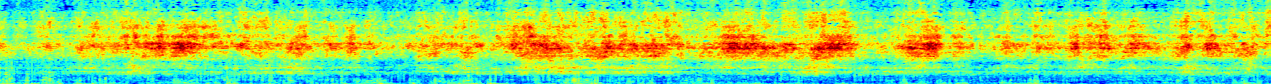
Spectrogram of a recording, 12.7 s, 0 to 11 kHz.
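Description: Eurocopter EC135 air-ambulance helicopter running on the ground with its rotor turning: a steady high turbine whine over the rotor's rumble, swelling and easing slightly.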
